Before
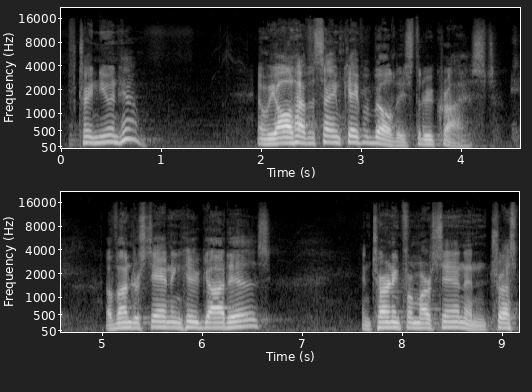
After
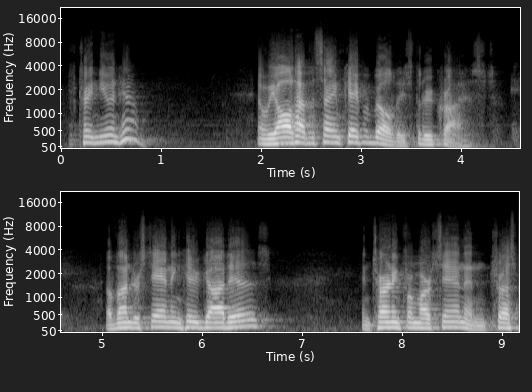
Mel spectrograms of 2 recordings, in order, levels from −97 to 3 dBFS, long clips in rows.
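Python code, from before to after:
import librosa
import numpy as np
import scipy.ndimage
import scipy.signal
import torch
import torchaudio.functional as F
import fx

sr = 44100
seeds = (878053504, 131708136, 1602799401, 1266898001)

y = fx.wiener(x, sr, points=9)
y = fx.air_absorb(y, sr, metres=120.0)
y = fx.rev_fdn(y, sr, rt60_s=0.53, lf_ratio=1.5, hf_ratio=0.7, size_ms=45.0, drr_db=16.0)
y = F.gain(torch.from_numpy(y), 2.5).numpy()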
